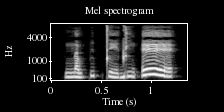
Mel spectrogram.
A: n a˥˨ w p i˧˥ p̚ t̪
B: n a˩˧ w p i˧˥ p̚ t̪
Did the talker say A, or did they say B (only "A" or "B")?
B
